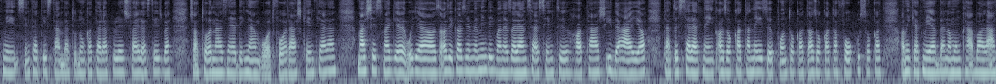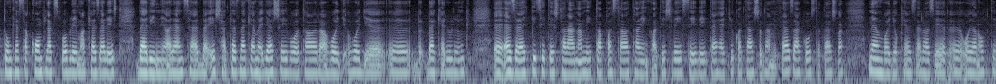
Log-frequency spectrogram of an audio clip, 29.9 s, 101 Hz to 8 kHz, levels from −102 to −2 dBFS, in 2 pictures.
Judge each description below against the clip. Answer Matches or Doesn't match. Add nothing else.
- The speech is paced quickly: Matches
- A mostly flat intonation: Matches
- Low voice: Doesn't match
